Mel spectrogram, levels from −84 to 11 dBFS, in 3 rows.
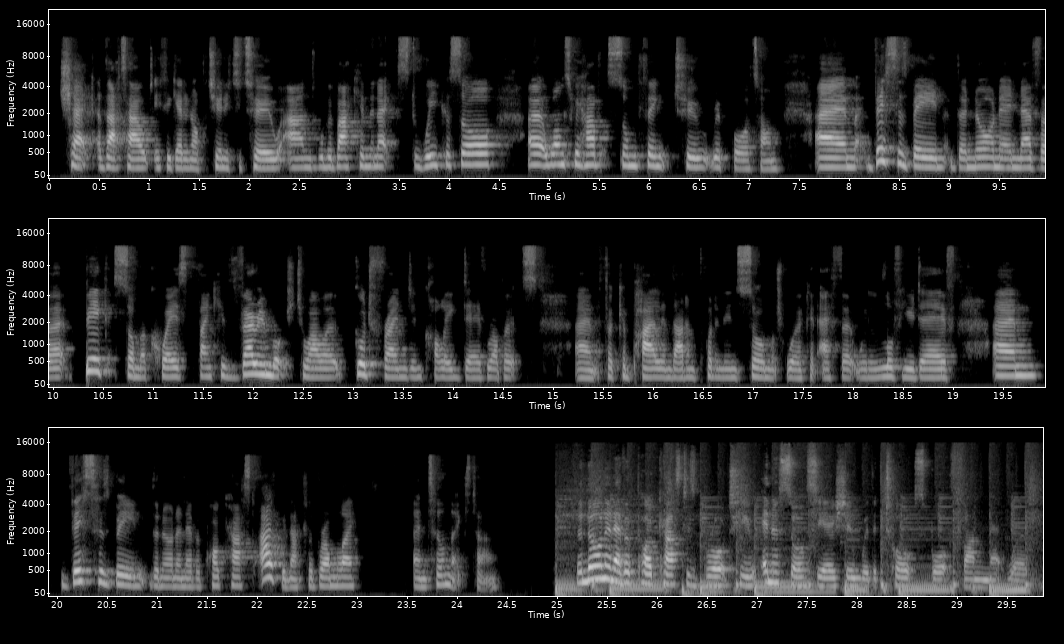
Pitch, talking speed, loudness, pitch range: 180 Hz, 200 wpm, -24 LUFS, 165-205 Hz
